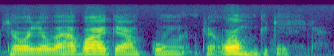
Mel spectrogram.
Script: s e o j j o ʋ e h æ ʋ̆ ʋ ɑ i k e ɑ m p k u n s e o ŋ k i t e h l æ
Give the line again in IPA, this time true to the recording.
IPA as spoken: s e o j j o ʋ æ h æ ʋ̆ ʋ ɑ i k e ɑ m p k u n s e o ŋ k i t e h l æ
